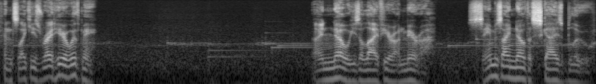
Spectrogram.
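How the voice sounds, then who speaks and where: An actor playing an earnest, rough-edged young American soldier devoted to his missing partner, speaking plainly and colloquially in a game cutscene. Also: on the low side, fairly bright tone, close to an everyday voice. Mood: awkward, hopeful. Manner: colloquial, wistful, plain-spoken. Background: music.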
